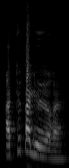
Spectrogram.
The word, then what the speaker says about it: à tout à l'heure: Kind of there is such a lesion between the T and the A. It's like pronounced as if it is one word. À tout à l'heure, right? Because I have said already that if the T is followed by a vowel, we pronounce it, alright?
